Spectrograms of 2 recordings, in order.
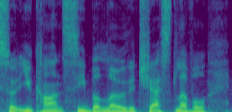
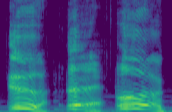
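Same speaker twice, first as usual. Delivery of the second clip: repeated disgusted groans, pitched high; disgusted ugh; much slower than usual. Real, not acted. Streamer recoiling at memes about older girlfriends, disgusted high ugh. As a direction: let out a squeaky, revolted ugh.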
